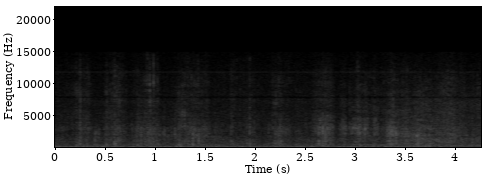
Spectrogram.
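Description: Gloved hands scraping and scooping loose, mica-rich soil, a quick run of soft, scratchy crunches that gets busier in the second half.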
